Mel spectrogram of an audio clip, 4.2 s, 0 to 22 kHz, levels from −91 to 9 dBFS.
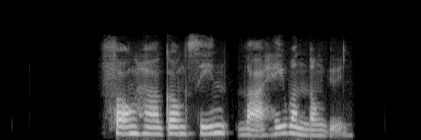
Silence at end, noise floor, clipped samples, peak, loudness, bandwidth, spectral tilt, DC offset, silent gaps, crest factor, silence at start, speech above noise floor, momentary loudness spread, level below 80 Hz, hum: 0.7 s; under -90 dBFS; under 0.1%; -2 dBFS; -19 LUFS; 8 kHz; -6 dB/octave; under 0.1%; none; 18 dB; 1.05 s; over 72 dB; 8 LU; -62 dBFS; none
